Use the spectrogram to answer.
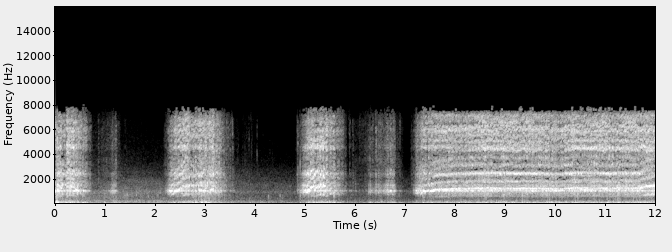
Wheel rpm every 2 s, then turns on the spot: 60, 70, 30, 50, 160, 160.
0-2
